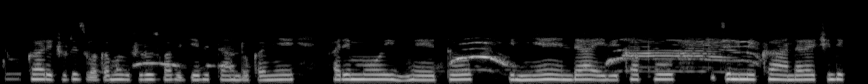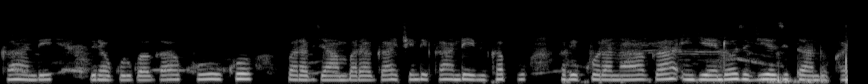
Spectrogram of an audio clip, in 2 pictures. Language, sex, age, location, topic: Kinyarwanda, female, 25-35, Musanze, finance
